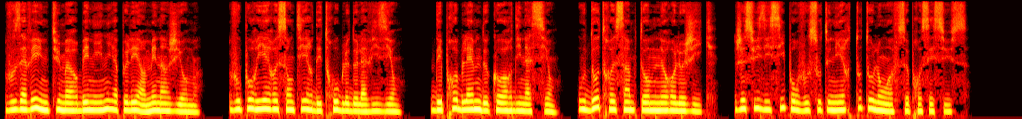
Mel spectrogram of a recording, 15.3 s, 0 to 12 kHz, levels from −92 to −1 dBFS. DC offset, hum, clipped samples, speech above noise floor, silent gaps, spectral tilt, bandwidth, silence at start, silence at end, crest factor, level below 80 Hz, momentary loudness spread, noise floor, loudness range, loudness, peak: under 0.1%; none; under 0.1%; over 73 dB; 3.34-3.43 s, 6.37-6.45 s, 8.56-8.65 s, 10.93-11.01 s; -7 dB/octave; 12 kHz; 0.1 s; 0.85 s; 12 dB; -52 dBFS; 11 LU; under -90 dBFS; 3 LU; -18 LUFS; -6 dBFS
